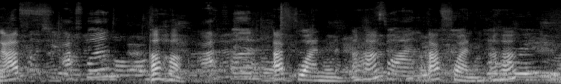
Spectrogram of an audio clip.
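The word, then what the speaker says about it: عفواً: There's an ending on it that's missing. Af. عفوا. Uh-huh. Afwan.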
